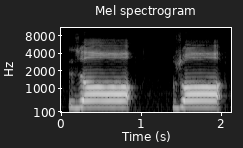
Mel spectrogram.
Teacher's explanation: ज़ो को पूरा मुंह भर के पढ़ना, मोटा पढ़ेंगे.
